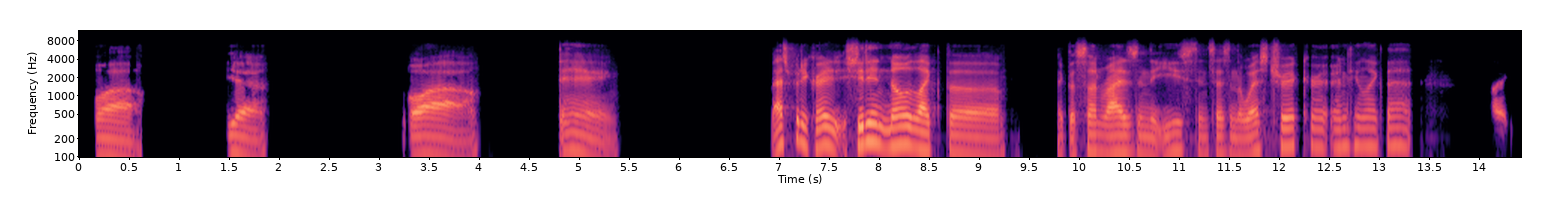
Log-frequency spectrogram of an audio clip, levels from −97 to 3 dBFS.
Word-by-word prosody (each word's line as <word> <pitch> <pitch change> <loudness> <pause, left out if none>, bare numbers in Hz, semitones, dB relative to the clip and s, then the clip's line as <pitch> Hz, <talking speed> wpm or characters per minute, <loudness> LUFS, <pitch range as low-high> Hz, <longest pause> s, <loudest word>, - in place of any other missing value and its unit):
Wow. 95 -3 0 0.8
Yeah. 110 -5 -1 1.4
Wow. 105 -5 +2 0.8
Dang. 110 -8 -3 1.5
That's - - +3
pretty 175 -6 -1
crazy. 145 +1 +2
She 155 - +5
didn't 170 -5 +4
know, 155 +2 +6
like, 130 -4 +3
the 110 -2 -1 0.5
like, - - -9
the - - -2
sun 120 -1 +1
rises 115 +1 +4
in 110 -1 -5
the 100 -3 -4
east 120 +2 -6
and 105 0 -10
sets 110 0 -4
in 105 - -6
the 100 - -4
west 115 +4 0
trick 145 0 -1
or 145 -2 -4
anything 145 +2 -6
like 145 -1 -6
that, 150 0 -6 0.8
like - - -7
115 Hz, 125 wpm, -26 LUFS, 105-145 Hz, 1.5 s, know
